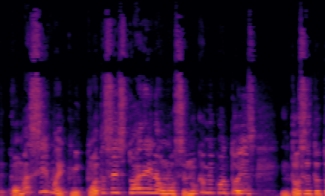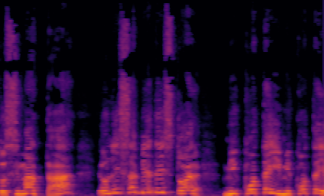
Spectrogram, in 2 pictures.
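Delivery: urgently begging his mother for the story; eager pleading. Retold or imitated. Son begs his mother to tell the story, eager high pleading.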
